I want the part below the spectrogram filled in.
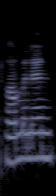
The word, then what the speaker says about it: hominin: Is it hominin? Is that how you say it? Hominin? – Hominin, yes.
